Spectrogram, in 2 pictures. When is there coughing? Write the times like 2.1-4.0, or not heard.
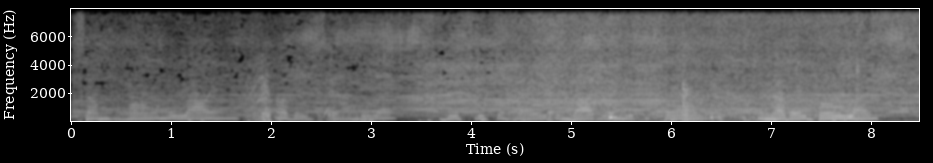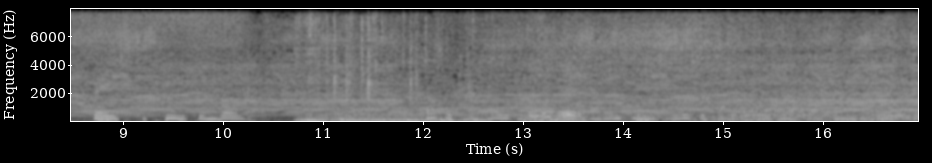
not heard.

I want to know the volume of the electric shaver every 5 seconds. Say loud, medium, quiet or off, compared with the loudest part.
medium, loud, loud, loud.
